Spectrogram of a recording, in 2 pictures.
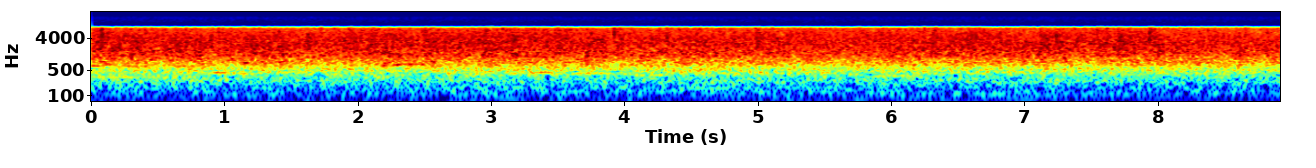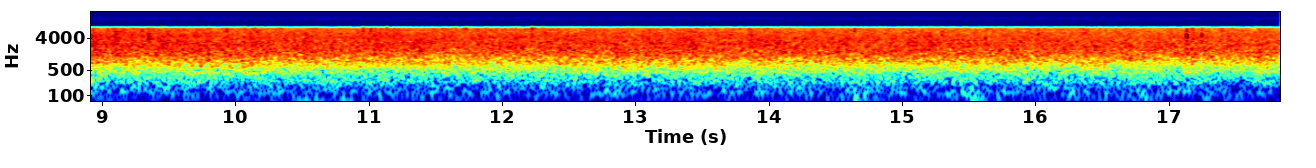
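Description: Steady rain falling on tree leaves, an even hiss with no breaks.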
